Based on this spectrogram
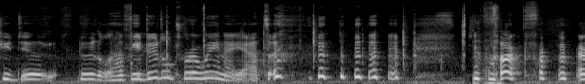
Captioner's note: laughs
